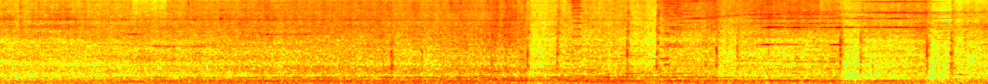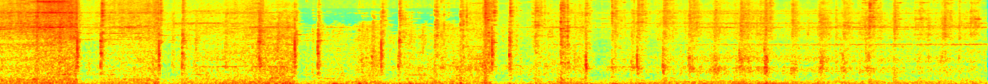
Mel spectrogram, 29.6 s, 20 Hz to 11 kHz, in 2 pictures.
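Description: GE U11B diesel-electric locomotive passing close, its engine drone loudest for the first half. About halfway through, the drone gives way to the coach wheels clicking rapidly over the rail joints, with thin high wheel squeal on the curve throughout.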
